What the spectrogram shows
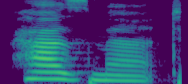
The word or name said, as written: hazmat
